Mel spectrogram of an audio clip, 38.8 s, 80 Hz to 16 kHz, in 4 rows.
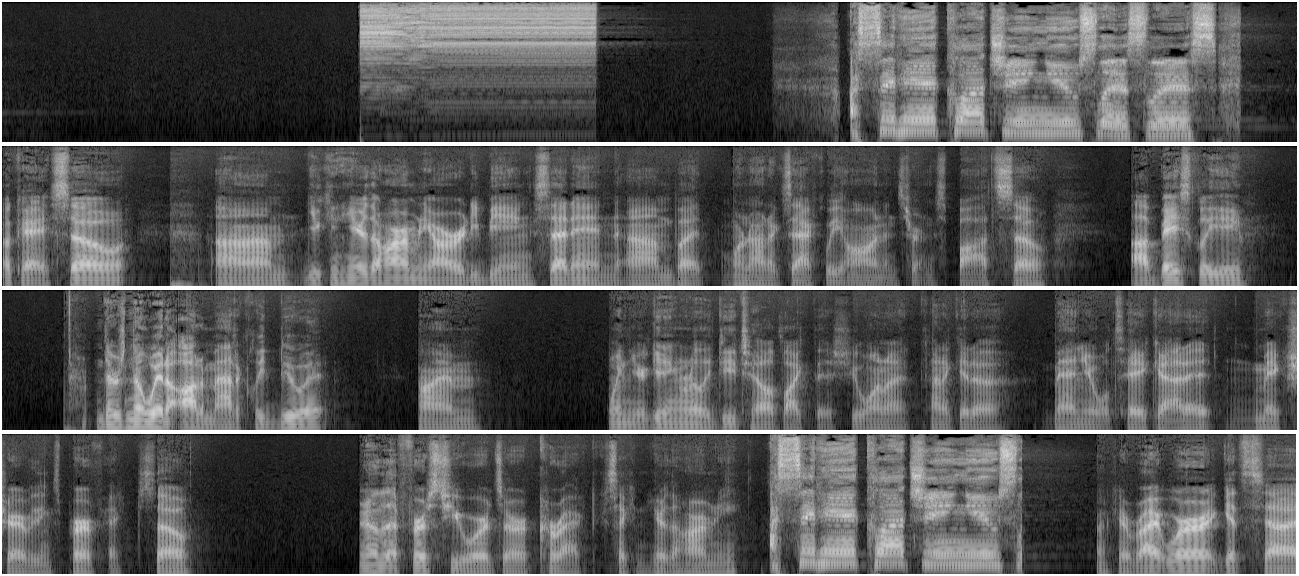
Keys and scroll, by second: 0.2 super+space, 0.4 z, 1.3 a, 4.8 space, 9.0 space, 35.0 space.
